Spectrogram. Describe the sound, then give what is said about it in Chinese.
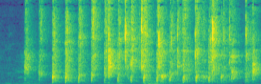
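Thin, half-hearted clapping from a small audience that was just urged to clap harder. Many scattered, sharp hand claps come in an uneven, loosely rhythmic patter at moderate loudness. “再来一次啦，用力一点啦，拍那个、啊、好像是同情的掌声一样。”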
